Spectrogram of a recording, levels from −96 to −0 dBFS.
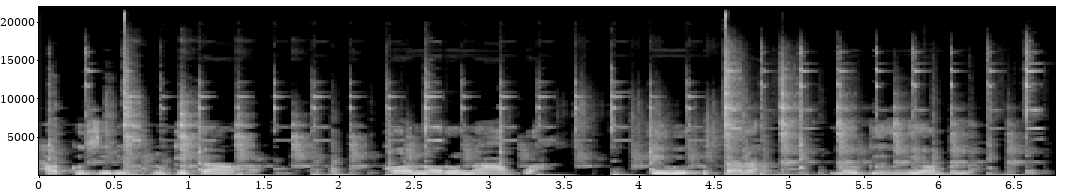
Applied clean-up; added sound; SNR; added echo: classical method Wiener filter.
